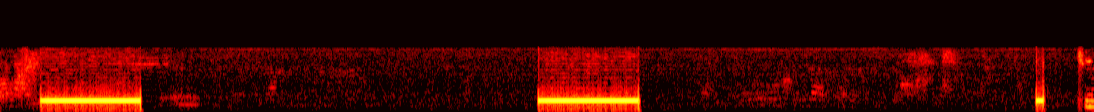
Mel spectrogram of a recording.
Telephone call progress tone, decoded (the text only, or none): ringback tone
